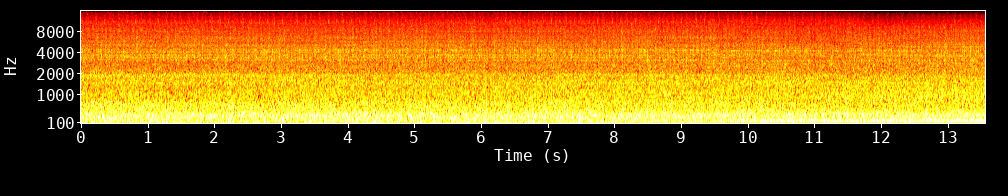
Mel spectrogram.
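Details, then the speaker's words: 1989 Jeep Cherokee automatic with new plugs, wires, distributor cap and battery; owner reports idle sometimes dips; just started, steady even low rumble, no dips or stumbles here; idle holding smooth and healthy. "Starts right up. Let's go through to the engine. You can hear that it's idling pretty good."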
